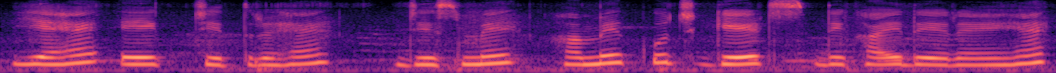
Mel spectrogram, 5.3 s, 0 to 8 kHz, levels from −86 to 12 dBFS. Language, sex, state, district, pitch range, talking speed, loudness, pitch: Hindi, female, Uttar Pradesh, Saharanpur, 245-280 Hz, 135 wpm, -16 LUFS, 260 Hz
